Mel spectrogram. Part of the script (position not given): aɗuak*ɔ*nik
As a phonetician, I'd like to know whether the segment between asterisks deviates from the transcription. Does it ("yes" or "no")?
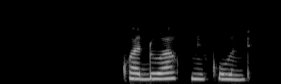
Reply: yes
